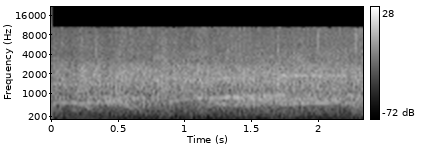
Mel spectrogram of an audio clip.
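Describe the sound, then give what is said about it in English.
Audience hand clapping at a church service honoring newly ordained deacons, a steady, dense wash of applause that holds at an even level throughout without any speech. “Come on, give them a big hand clap. Honor them with your hand clap.”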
